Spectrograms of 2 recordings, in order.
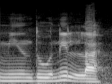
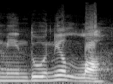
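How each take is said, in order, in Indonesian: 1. Bunyi L pada 'Allah' itu ringan dan tipis. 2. Bunyi L pada 'Allah' itu berat dan tebal. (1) "maka dibaca tipis" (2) "bukan min dunillah itu salah"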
